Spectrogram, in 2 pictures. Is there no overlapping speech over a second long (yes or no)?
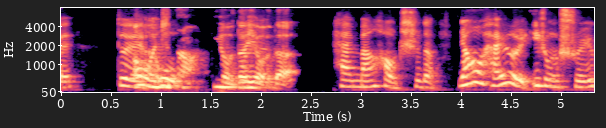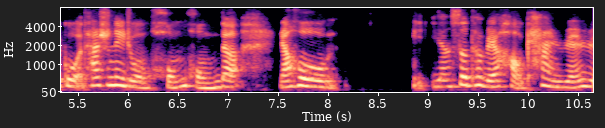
no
